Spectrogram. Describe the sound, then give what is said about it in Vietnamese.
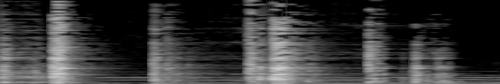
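Bowls and plates clink together in several short, bright knocks, irregularly spaced with some in quick pairs, each leaving a brief ringing tone that fades into quiet. “Đúng lúc này, bỗng có tiếng bát đĩa va vào nhau leng keng.”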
